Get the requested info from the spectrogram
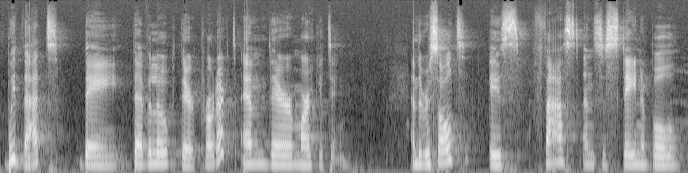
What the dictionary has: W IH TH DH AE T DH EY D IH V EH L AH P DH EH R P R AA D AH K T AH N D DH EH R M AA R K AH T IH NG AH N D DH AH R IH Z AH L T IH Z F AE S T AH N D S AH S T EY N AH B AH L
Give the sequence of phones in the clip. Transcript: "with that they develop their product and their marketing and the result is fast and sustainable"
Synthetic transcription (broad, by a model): W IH DH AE T DH EY D IH V EH L AH P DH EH R P R AA D AH K T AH N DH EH R M AA R K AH T IH NG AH N DH AH R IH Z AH L T IH Z F AE S T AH N S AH S T EY N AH B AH L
